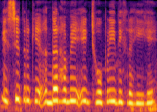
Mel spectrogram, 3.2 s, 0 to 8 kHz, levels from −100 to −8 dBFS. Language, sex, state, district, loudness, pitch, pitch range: Hindi, female, Madhya Pradesh, Bhopal, -16 LUFS, 295 Hz, 270-310 Hz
